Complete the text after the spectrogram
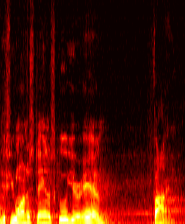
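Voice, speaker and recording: The speaker is a man with a high-pitched voice. There is noticeable noise in the background. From Indianapolis, Indiana. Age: old. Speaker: war veteran. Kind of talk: oral history interview. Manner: halting.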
